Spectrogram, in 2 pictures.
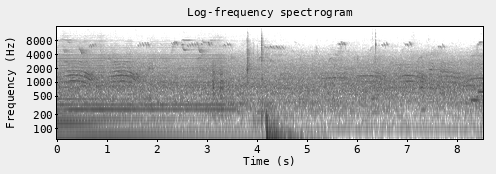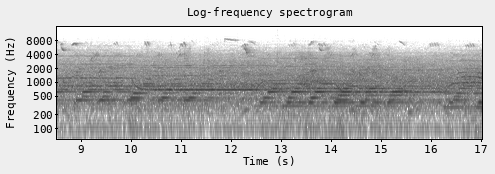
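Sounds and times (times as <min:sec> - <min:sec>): background music: 0:00.0 - 0:03.8, 0:08.2 - 0:17.0
low thump: 0:04.2 - 0:04.9.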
